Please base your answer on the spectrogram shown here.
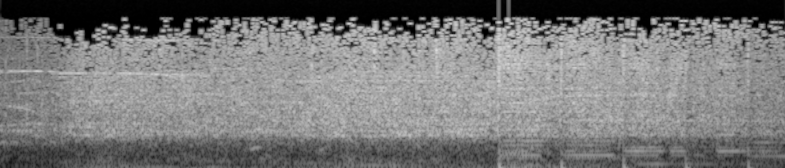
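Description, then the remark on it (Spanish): An audience breaks into sustained applause and cheering to welcome the next speaker onto the stage, a dense, steady roar of clapping and shouts that holds at a loud level for several seconds with no pause. “nuestra próxima platina Lili Sánchez. Un fuerte aplauso.”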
